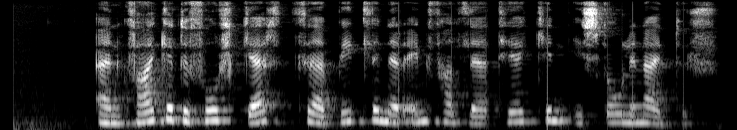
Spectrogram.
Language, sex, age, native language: Icelandic, female, 60-69, Icelandic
